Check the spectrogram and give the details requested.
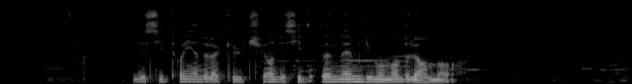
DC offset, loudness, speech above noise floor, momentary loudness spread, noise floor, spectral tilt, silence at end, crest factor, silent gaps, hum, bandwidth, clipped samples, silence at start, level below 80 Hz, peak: under 0.1%; -34 LUFS; 43 dB; 9 LU; -76 dBFS; -6 dB/octave; 1.55 s; 20 dB; none; none; 14 kHz; under 0.1%; 1.35 s; -76 dBFS; -18 dBFS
